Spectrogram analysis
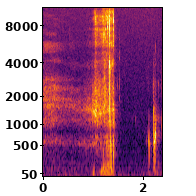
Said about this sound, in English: Because that's what people want to hear, is just slurping through a microphone. What's the opposite of ASMR, you know? It's because I'm doing this pod in the morning.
